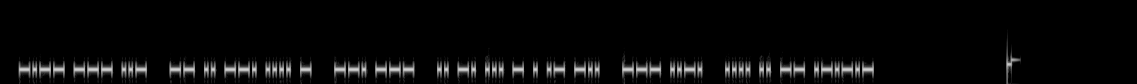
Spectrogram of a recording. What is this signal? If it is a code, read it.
Morse code, heard as a keyed tone, about 36 wpm, 700 Hz. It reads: YOU MIGHT GO INSTEAD OF HIM.
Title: Sentences from Top 1000 Words - Review Part 4 - 35wpm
